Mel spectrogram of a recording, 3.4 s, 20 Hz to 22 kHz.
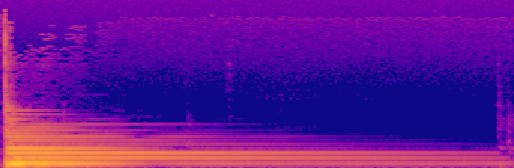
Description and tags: Part of the Good-sounds dataset of monophonic instrumental sounds.
instrument::double bass
note::G
octave::2
midi note::43
good-sounds-id::8727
